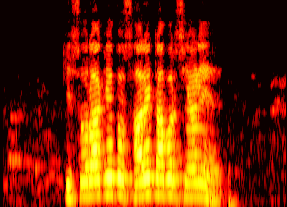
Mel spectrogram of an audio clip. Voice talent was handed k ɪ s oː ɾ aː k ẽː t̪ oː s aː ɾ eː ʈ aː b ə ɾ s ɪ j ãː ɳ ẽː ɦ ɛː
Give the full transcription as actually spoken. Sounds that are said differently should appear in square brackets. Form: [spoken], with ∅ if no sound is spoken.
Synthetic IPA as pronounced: k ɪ s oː ɾ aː k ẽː t̪ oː s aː ɾ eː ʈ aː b ə ɾ s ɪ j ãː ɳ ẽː ɦ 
